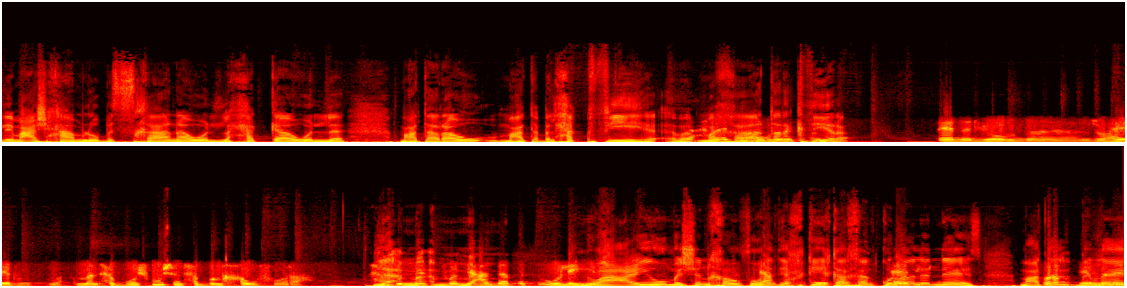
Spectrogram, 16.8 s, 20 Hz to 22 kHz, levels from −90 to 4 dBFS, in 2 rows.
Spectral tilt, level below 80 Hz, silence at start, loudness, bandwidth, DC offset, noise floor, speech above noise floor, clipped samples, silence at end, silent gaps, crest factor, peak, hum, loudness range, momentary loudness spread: -6 dB/octave; -36 dBFS; 0 s; -28 LUFS; 14.5 kHz; under 0.1%; -53 dBFS; 26 dB; under 0.1%; 0 s; none; 14 dB; -14 dBFS; none; 3 LU; 8 LU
